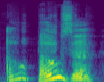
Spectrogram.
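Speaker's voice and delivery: high, loud put-on Southern belle wail; high frantic woman's voice begging for her son; scrawny frantic woman. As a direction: cry out for help like a panicked mother. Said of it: "Let's hear it".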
